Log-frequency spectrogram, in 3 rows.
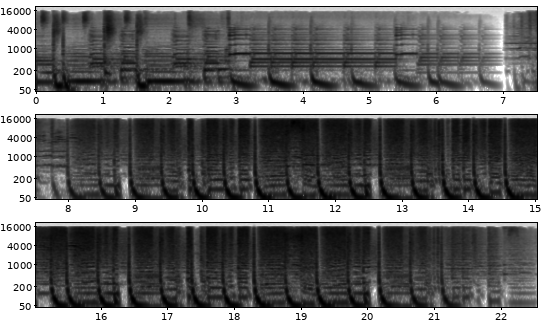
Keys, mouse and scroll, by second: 6.6 space.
